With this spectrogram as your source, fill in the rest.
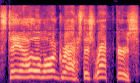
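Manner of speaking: mock warrior's battle cry. Retelling a movie scene where a character warns others: imitating Aragorn yelling. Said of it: "Aramir yells out".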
